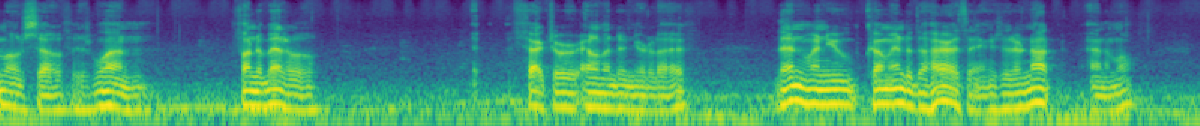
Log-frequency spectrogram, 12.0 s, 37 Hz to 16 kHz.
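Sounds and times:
man talking: 0:00.0 - 0:01.6, 0:02.4 - 0:03.2, 0:04.7 - 0:07.0, 0:07.8 - 0:11.4
recording hum and hiss: 0:00.0 - 0:12.0.

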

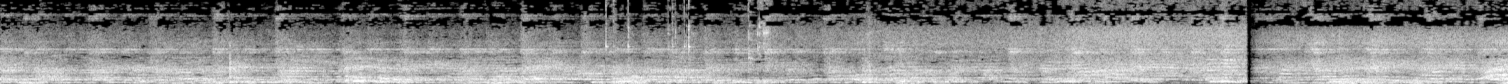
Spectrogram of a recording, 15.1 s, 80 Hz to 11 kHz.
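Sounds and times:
group singing devotional songs: 0:00.0 - 0:15.0
jingling percussion: 0:00.0 - 0:15.0.

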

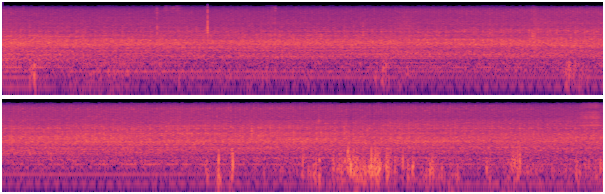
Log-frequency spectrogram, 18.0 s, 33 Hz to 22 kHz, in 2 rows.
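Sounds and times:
diesel engine idling: 0:00.0 - 0:18.0.

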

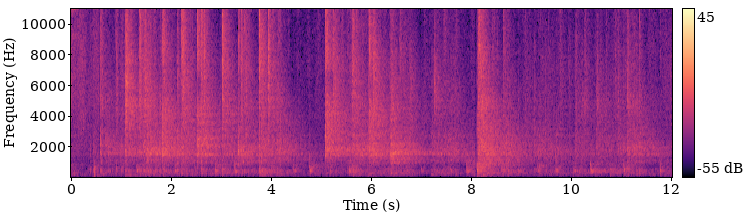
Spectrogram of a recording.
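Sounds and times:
footsteps echoing in hall: 0:00.0 - 0:12.0.

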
